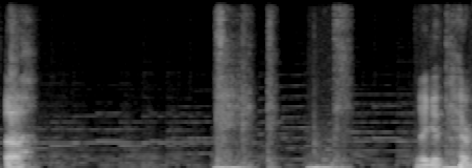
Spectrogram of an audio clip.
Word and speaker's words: Hugh: It's not pronounced Hugh. It looks like Hugh, right? But it's pronounced differently. And I'm gonna spell it how it's pronounced so that you don't mess it up. It's just so everyone can get it right. It's ugh.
